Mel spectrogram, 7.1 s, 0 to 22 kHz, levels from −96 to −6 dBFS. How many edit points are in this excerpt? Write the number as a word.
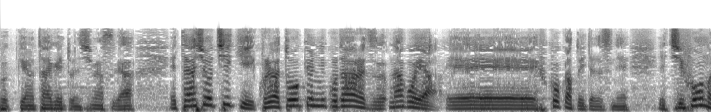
one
